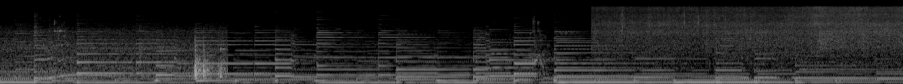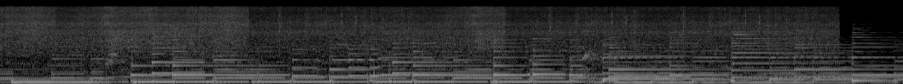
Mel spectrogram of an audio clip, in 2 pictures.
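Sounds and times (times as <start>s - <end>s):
soft acoustic guitar music: 0.0s - 18.0s
vegetables sizzling in a pan: 3.1s - 17.4s.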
